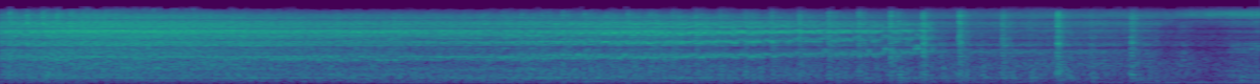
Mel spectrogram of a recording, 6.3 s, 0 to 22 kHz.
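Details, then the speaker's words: 1975 Lincoln Continental V8 running again after cooling system repair: a loud, steady high-pitched squeal that fades as the engine shuts off, caused by a very loose alternator belt slipping on the new belt. "our alternator is just really loose. Alright, give me a minute. I'm going to tighten up the belt on there and we'll go again. I don't want to hear that thing squealing this whole time or smoke my new belt."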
